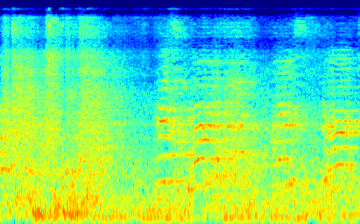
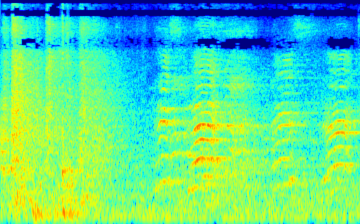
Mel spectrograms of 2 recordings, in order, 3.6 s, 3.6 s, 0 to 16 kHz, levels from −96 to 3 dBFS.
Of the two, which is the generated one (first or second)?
first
